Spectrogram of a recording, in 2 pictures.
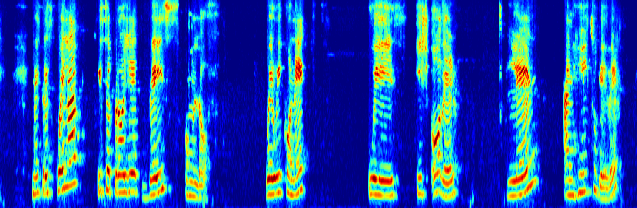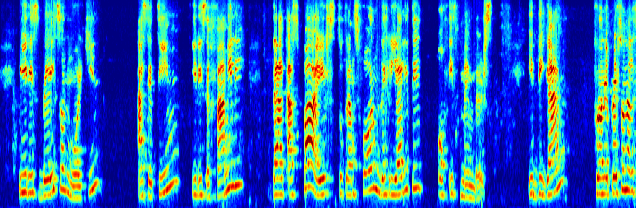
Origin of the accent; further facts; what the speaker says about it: Dominican Republic; English is a second language; moved away as an adult; now in Puerto Rico; I am from Dominican Republic. I have been living in Puerto Rico for more than half of my life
